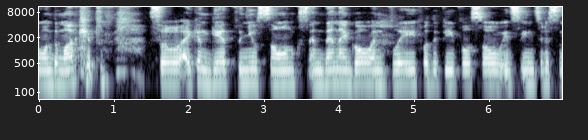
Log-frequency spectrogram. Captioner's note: laughs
